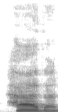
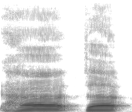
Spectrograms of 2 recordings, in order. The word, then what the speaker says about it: هذا: This word is referred to as هذا. That's how it's pronounced, okay? We say هذا, هذا, هذا.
